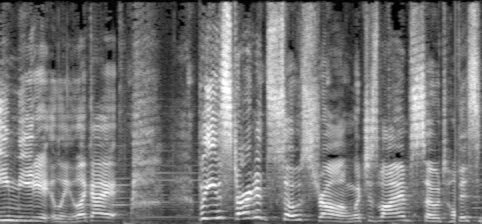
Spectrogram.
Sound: sighs

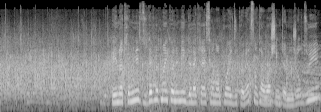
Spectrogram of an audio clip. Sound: applause

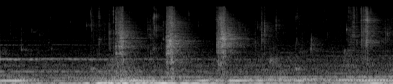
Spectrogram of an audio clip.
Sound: the sound of duct tape

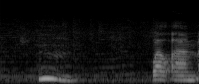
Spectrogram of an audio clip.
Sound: clears throat

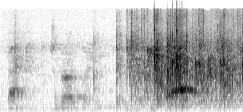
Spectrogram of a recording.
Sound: applause

